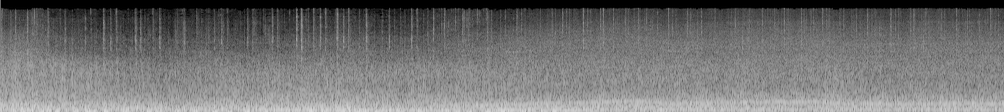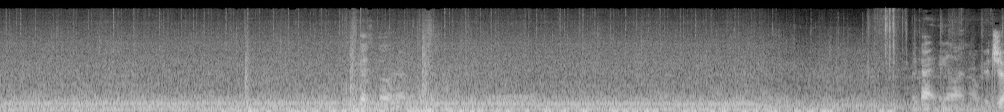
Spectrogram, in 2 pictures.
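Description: A motorcycle engine rumbles steadily and revs.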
